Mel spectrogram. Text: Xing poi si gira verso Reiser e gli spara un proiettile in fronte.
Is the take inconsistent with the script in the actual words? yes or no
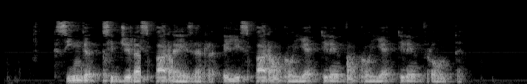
yes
